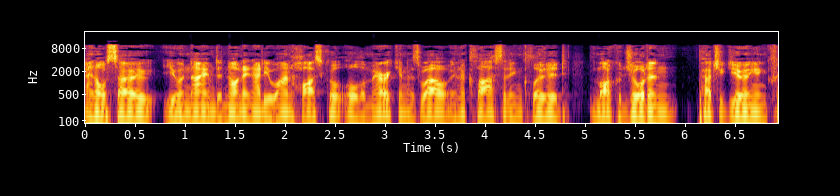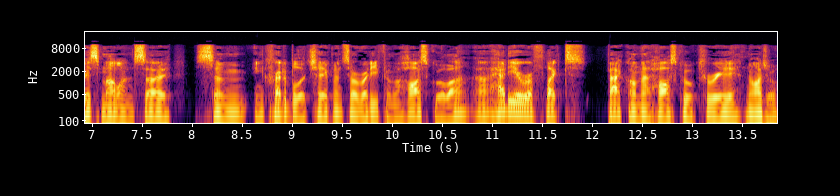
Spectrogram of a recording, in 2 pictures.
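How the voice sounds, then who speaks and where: With an Australian accent, a man talks at a fairly quick pace with hardly any pauses, fairly low in pitch and fairly even in intonation. His loudness stays very even, and the sound is dry and close with no echo over a quiet background. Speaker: podcast host. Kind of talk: interview.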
